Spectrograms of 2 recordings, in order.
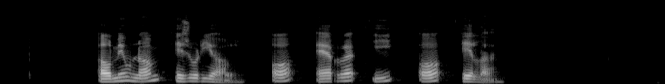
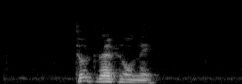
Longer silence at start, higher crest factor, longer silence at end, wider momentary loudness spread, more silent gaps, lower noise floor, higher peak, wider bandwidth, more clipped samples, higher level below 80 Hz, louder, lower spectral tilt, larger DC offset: first, 1 s vs 0.75 s; about the same, 24 dB vs 22 dB; first, 1.65 s vs 0.9 s; about the same, 13 LU vs 14 LU; neither; first, -86 dBFS vs -63 dBFS; first, -6 dBFS vs -10 dBFS; first, 10.5 kHz vs 7.6 kHz; neither; second, -74 dBFS vs -60 dBFS; about the same, -27 LUFS vs -29 LUFS; second, -6.5 dB/octave vs -8.5 dB/octave; neither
